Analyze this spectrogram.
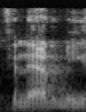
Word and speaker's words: Cannademy: It's like Academy, but Cannademy, Cannademy.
